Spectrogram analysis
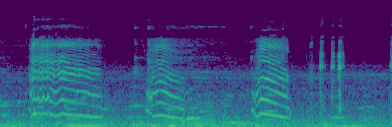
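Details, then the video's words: Two cats in conversation: three drawn-out, harmonic-rich meows, each rising then falling, about a second apart, over a low steady background hum. "conversation between two cats"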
